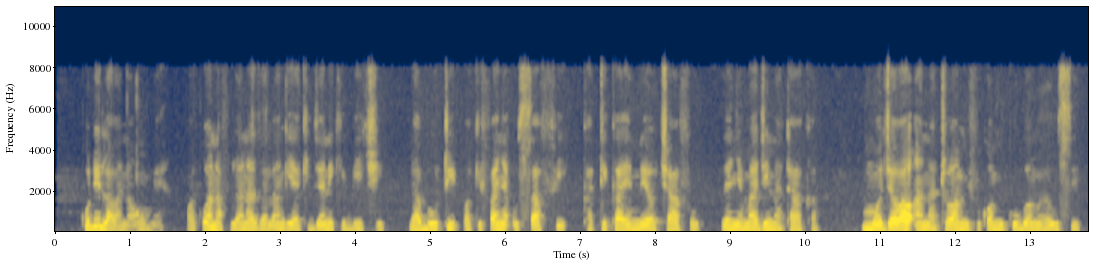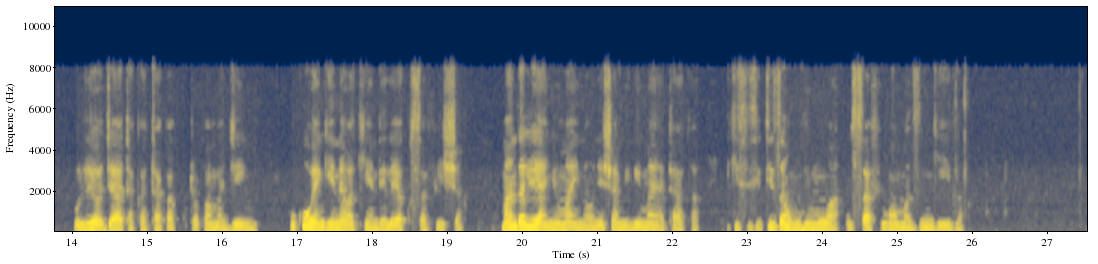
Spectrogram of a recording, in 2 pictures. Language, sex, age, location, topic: Swahili, female, 18-24, Nairobi, government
